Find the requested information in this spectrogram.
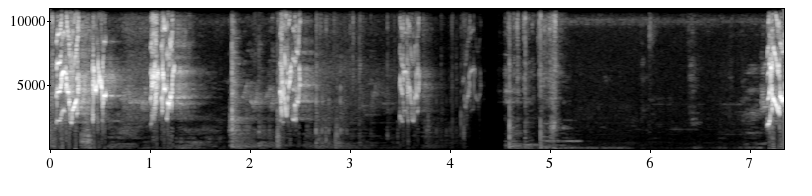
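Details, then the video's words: A lovebird's call, said to provoke other lovebirds to become fighters. Shrill, harsh chirps come in short separated bursts, loud at first and then softer, with gaps of near silence and a final loud screech. "Suara burung lovebird ini 100% merangsang lovebird lain Jadi Fighter"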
